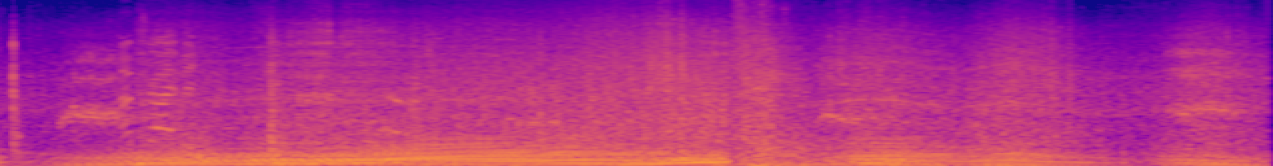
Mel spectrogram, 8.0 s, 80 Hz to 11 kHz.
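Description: Vehicle engine in Warzone 2 drones steadily through most of the stretch, a low droning hum under voices and game noise, briefly dipping near the middle before picking back up.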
